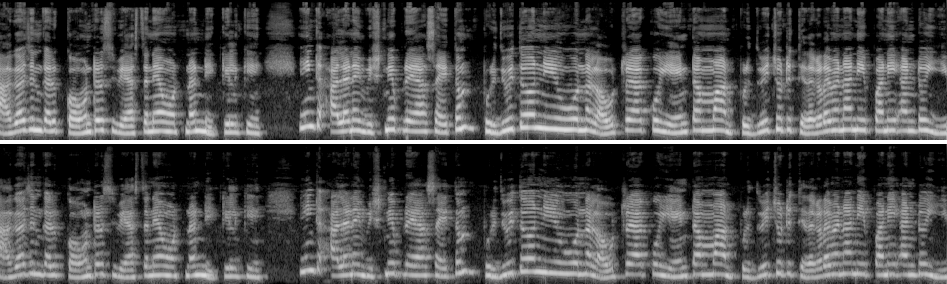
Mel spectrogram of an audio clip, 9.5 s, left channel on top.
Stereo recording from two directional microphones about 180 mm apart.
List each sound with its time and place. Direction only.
0.0 s a woman's voice: 40° left (ahead or behind)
